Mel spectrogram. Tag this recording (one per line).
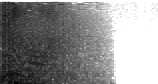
sci-fi
weapons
